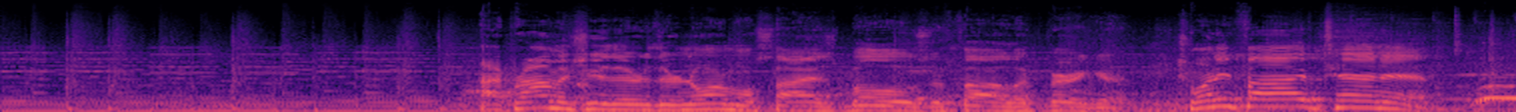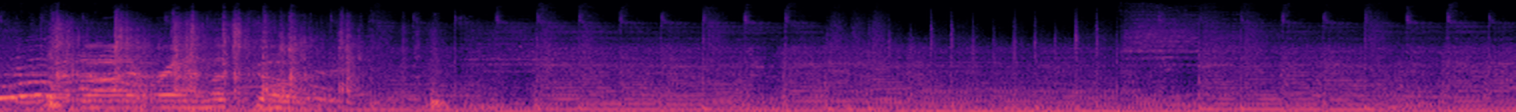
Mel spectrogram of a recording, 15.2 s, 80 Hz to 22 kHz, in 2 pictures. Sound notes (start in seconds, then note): 8.8 crowd cheering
